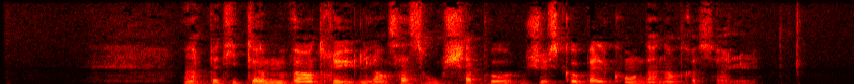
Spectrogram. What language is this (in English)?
French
